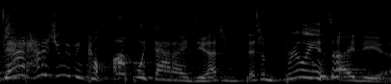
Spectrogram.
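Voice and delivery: high, amazed kid voice, imitated; amazed child. Son amazed by Dad's new Lego idea, high excited imitation. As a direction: mimic a son who is stunned by his father's idea. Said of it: "he was blown away".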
